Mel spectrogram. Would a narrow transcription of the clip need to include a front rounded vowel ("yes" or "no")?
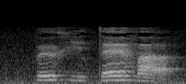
yes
